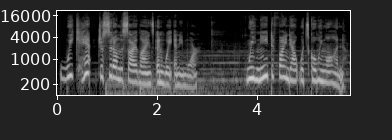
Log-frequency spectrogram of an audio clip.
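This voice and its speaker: In a scripted fantasy audio roleplay drama with background music, an actress plays a determined, rule-bending woman hunter. Her voice sits high and is animated and a little mellow, at a moderate pace, as she speaks insistently and persuasively in an urgent, resolute mood.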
